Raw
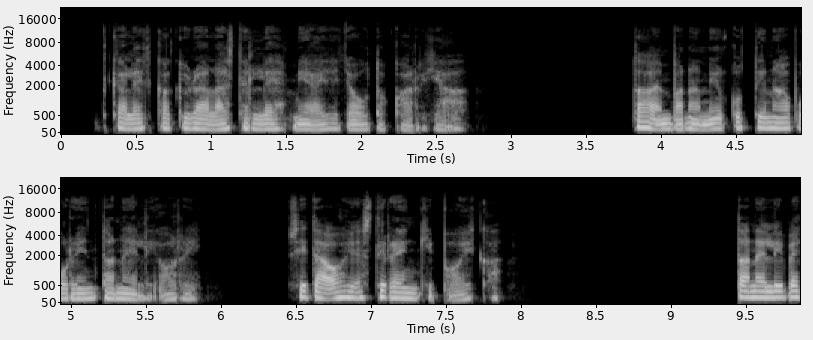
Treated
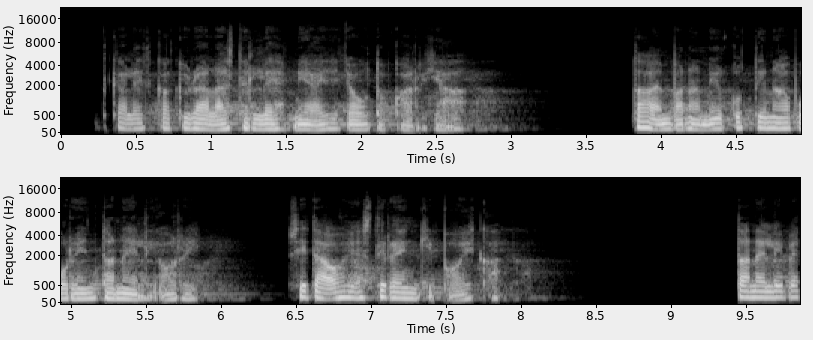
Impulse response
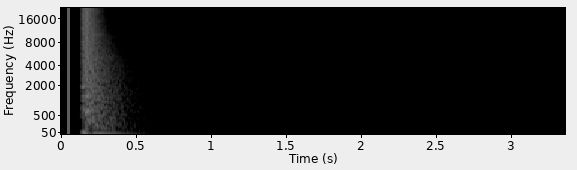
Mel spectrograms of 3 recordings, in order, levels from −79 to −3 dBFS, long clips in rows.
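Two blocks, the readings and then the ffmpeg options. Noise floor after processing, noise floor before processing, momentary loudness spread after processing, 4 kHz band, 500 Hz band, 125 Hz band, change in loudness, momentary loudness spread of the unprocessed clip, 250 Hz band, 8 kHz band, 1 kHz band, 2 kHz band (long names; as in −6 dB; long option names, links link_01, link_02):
below −85 dBFS, below −85 dBFS, 11 LU, +2.5 dB, +5.0 dB, +3.5 dB, +4.5 dB, 12 LU, +5.0 dB, −2.5 dB, +5.0 dB, +4.5 dB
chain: -filter_complex "[0:a]highpass=120,equalizer=frequency=11000:width=0.59:gain=-13,dynaudnorm=framelen=480:gausssize=3:maxgain=7.5dB,asplit=2[link_01][link_02];[link_02]adelay=220,highpass=300,lowpass=3400,asoftclip=type=hard:threshold=-11dB,volume=-20dB[link_03];[link_01][link_03]amix=inputs=2:normalize=0,asplit=2[link_04][link_05];[1:a]atrim=start_sample=2205,adelay=74[link_06];[link_05][link_06]afir=irnorm=-1:irlink=0,volume=-20dB[link_07];[link_04][link_07]amix=inputs=2:normalize=0"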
